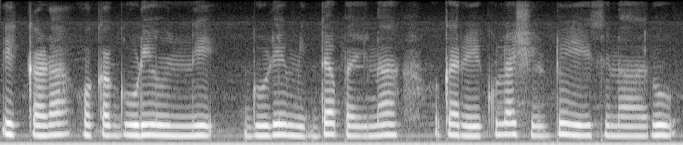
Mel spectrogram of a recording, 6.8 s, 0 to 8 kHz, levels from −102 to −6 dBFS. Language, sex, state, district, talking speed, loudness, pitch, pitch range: Telugu, female, Telangana, Hyderabad, 95 wpm, -16 LUFS, 210 Hz, 200-220 Hz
